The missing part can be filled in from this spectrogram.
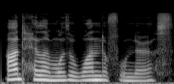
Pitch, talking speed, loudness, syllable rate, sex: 195 Hz, 205 wpm, -16 LUFS, 6.3 syllables/s, female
